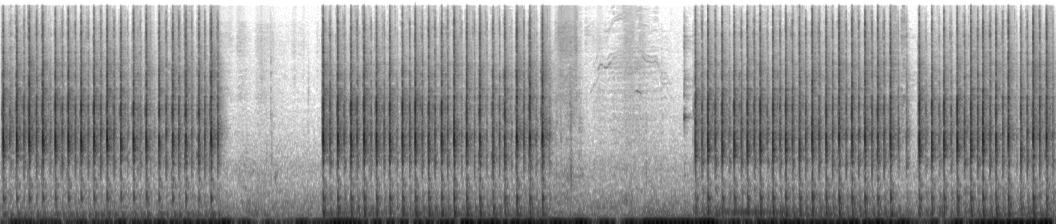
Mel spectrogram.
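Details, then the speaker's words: Kitsune TKL keyboard prototype, o-ring mount: fast typing with loose rattly clack, most noticeable on the spacebar; pillars too short so the plate assembly isn't compressed enough and rattles in place. "That sounds like a plate rattling in place. So it likely has to do with this not being sandwiched enough."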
